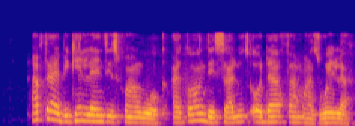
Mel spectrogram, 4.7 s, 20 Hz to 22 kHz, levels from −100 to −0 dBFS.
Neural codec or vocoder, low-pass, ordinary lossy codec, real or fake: codec, 24 kHz, 6 kbps, HILCodec; 7.2 kHz; none; fake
